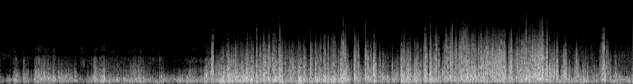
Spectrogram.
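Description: Wind buffeting the microphone in rough gusts, growing louder about two seconds in, with a few sharp crackles.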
